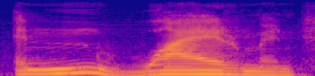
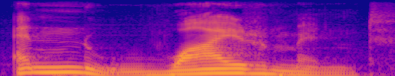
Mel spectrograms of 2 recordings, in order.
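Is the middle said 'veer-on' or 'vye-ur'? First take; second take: vye-ur; vye-ur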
